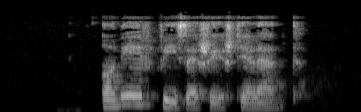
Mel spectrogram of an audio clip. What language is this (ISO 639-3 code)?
hun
